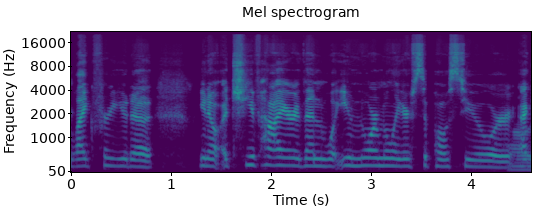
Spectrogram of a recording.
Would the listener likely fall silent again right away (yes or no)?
yes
